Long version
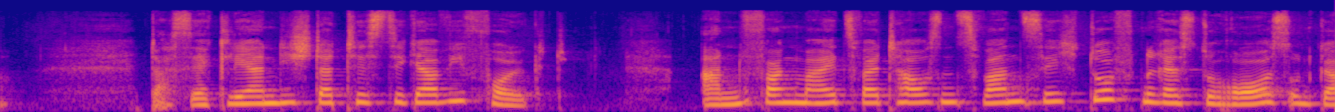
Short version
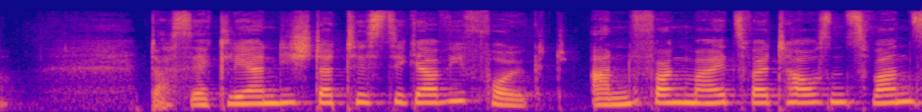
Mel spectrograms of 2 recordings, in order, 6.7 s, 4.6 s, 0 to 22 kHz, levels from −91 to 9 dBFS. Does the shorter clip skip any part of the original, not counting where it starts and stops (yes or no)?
yes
